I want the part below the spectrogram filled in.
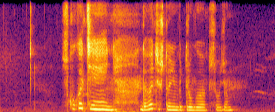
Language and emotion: Russian, sad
